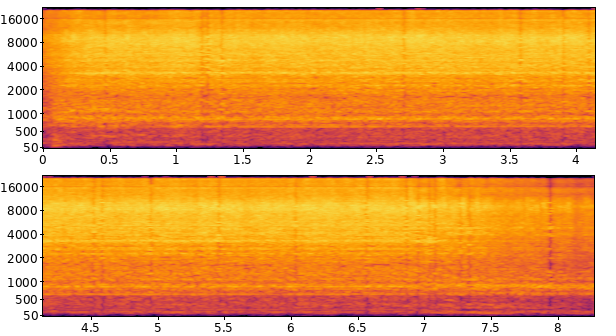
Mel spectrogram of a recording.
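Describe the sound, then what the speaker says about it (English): A liquidizer blends vegan rice pudding into a mush, a loud, steady whirring roar that holds constant for the whole stretch with no talking. "a proper liquidizer is really something you need to invest in if you're going to do a lot of vegan baking and cooking"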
